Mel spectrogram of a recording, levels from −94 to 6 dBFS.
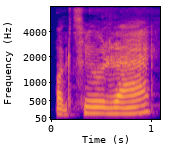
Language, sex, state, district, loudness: Hindi, male, Bihar, Sitamarhi, -18 LUFS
